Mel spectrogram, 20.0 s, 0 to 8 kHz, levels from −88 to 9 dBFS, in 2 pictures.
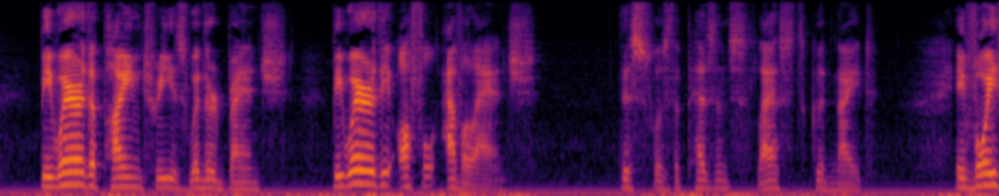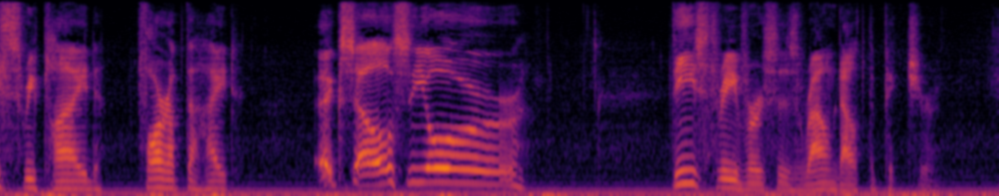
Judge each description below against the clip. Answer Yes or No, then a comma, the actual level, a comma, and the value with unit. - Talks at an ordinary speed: No, slow, 95 wpm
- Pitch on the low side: Yes, low, 120 Hz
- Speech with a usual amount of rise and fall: No, wide, 7.0 semitones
